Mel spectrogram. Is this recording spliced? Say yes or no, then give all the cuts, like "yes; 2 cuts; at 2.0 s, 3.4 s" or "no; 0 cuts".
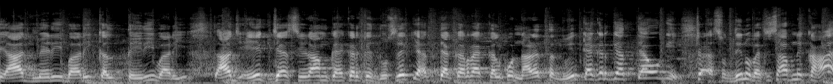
yes; 1 cut; at 6.9 s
